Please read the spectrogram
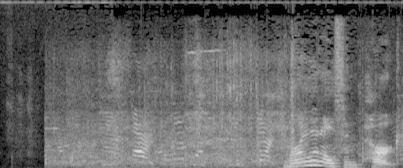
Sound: child chanting

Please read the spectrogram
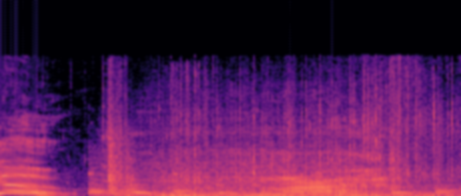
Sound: engine starts

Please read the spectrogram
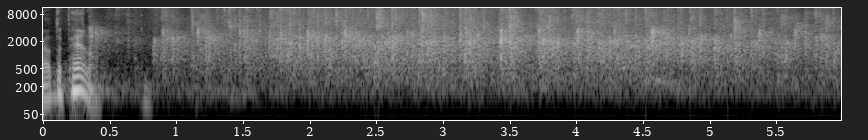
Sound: applause

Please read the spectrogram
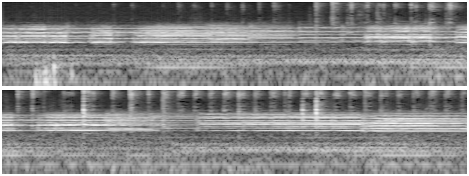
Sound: whisking noises in background

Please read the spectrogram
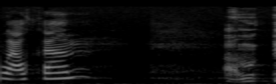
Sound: silence; clears throat

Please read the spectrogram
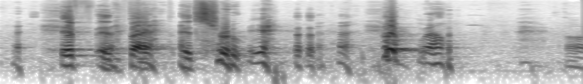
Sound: laughter

